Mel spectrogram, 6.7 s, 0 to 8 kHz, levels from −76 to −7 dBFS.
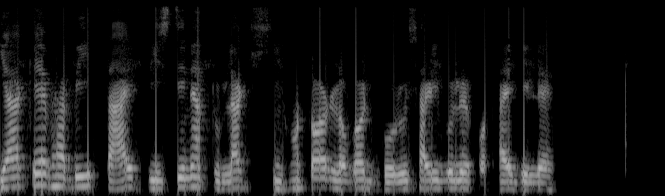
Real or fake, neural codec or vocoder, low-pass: real; none; 7.2 kHz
